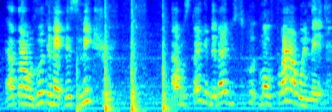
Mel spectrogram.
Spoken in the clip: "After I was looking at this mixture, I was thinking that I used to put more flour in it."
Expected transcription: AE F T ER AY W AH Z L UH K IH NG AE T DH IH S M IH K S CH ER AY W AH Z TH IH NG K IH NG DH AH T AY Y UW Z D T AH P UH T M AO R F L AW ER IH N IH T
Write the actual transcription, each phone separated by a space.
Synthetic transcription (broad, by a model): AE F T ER AY W AH Z L UH K IH NG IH T DH IH S M IH K S CH ER AY W AH Z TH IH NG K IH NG DH AH T AY Y UW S T AH P UH T M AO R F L AW IH N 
